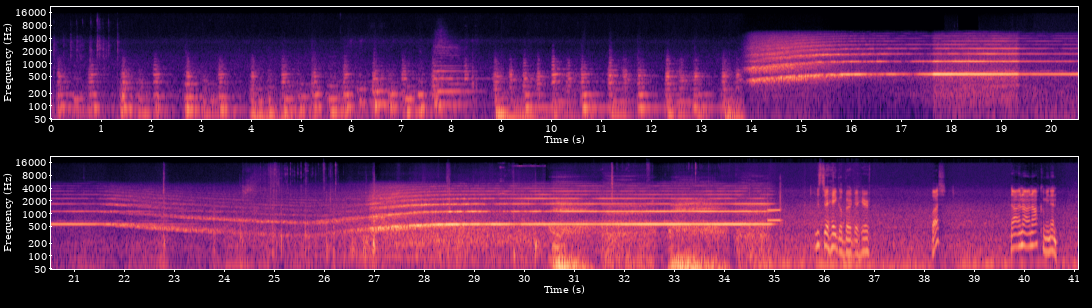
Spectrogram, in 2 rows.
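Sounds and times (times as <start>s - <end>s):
air-raid siren wailing: 9.5s - 36.0s.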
